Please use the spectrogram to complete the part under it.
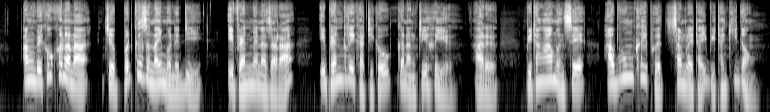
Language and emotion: Bodo, happy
